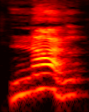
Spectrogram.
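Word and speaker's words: gnarl: य जी ऐसे ही जी आर एन ए आर एल इसको पढ़ते हैं नार जी देखिए जी य साइलेंट हो जाता है क्यों क्योंकि एन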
